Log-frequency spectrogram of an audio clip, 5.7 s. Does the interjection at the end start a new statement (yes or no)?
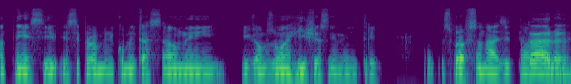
yes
